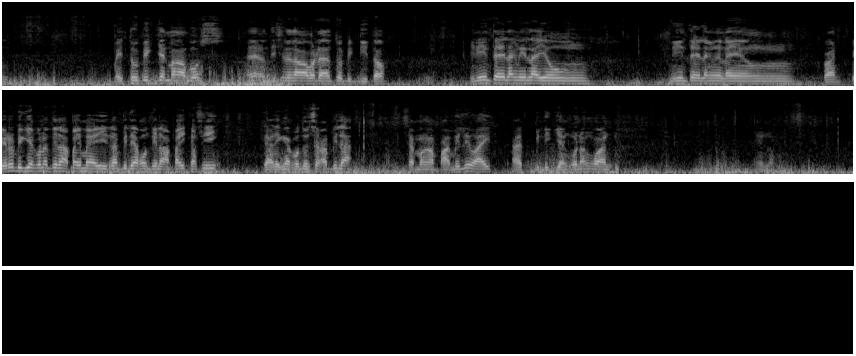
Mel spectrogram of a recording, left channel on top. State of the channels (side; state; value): right; silent; 55 dB below the other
